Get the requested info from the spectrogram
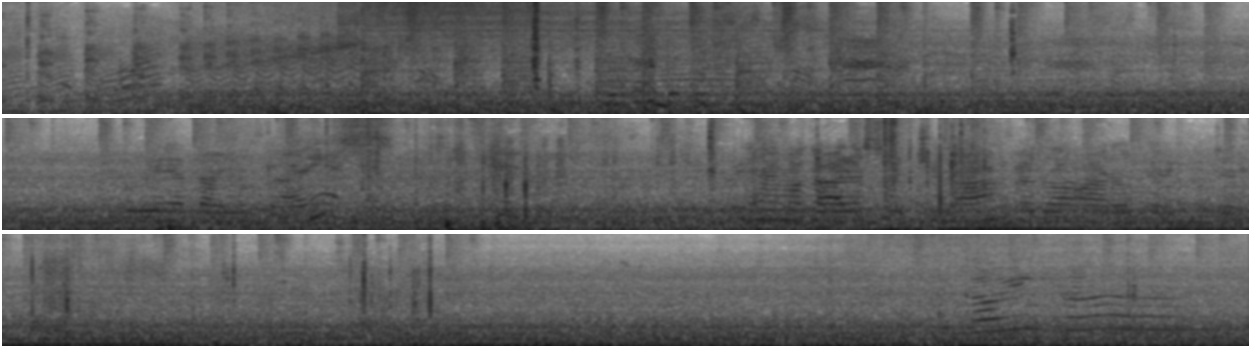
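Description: Background music mixed with voices. From about ten seconds in, the low rumble of a car's interior on the move joins it.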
